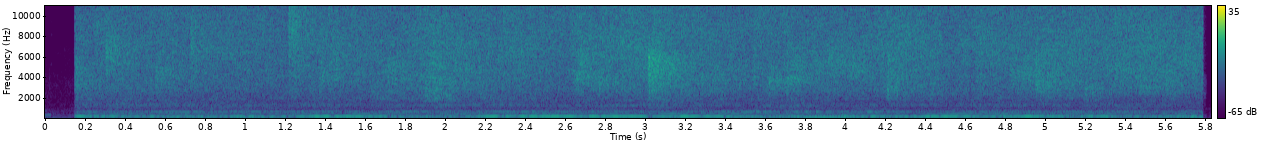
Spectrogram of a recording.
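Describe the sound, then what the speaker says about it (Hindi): Plain water without shampoo runs steadily from a tap while hair is washed, a loud, continuous close-up splashing gush with slight swells and no talking. "सिर्फ पानी से ही अपने बाल धोने हैं"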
